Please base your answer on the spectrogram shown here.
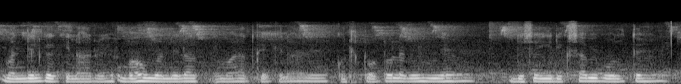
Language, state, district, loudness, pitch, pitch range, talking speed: Hindi, Arunachal Pradesh, Lower Dibang Valley, -16 LUFS, 140 Hz, 135-145 Hz, 150 wpm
